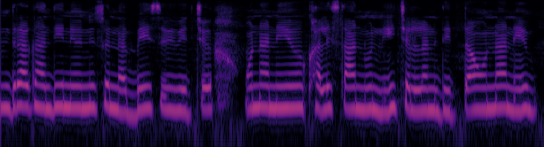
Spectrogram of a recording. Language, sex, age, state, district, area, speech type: Punjabi, female, 18-30, Punjab, Fazilka, rural, spontaneous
